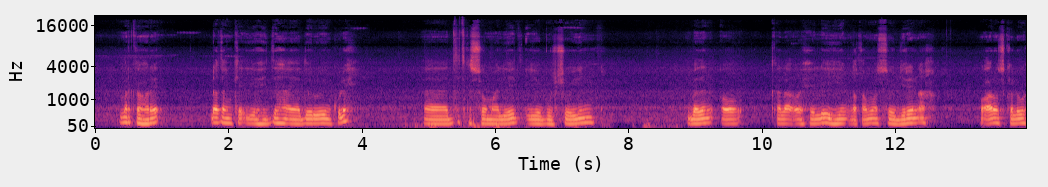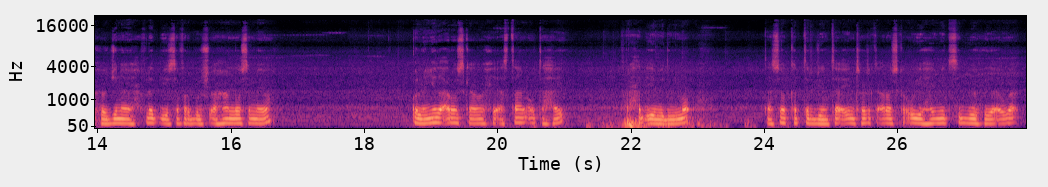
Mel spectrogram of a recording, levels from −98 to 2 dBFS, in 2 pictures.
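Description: No technical faults are audible.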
